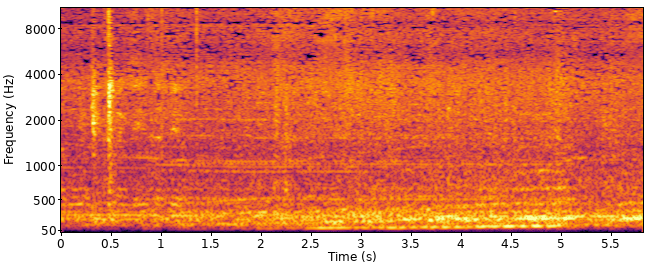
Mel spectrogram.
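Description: Ikarus-Ganz 280.94 articulated trolleybus with Ganz electric drive running along the road: a steady low hum of the traction drive over road rumble, getting louder about halfway through, with a couple of faint clicks near the start.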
